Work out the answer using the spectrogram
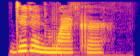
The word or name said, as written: diddenwhacker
